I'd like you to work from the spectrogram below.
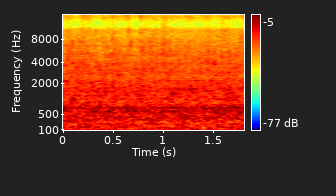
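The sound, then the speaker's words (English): Steady rain hissing without pause, a dense, even wash of watery noise across the whole moment, with no voices and no distinct drops standing out. “Because I'm I'm standing in the rain and thinking about the monarchy, and uh, yeah it's uh, it's grim.”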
